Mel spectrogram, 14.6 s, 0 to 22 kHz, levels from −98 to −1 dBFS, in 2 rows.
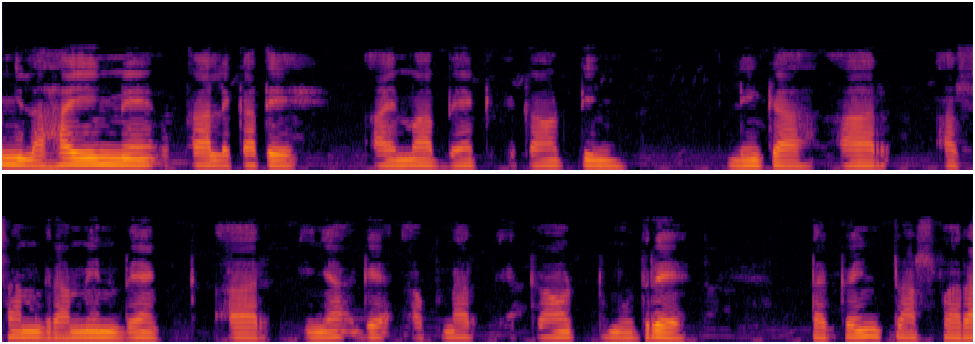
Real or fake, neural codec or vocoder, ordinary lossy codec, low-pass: real; none; none; 7.2 kHz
